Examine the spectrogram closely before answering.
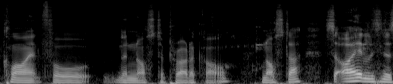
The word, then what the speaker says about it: Nostr: Damus, the Nostril. Are we talking about Nostril? no, Nostr, yeah. Nostr. So Damus being the Or Nostr, client, Preston. the app client for the Nostr protocol, Nostr.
